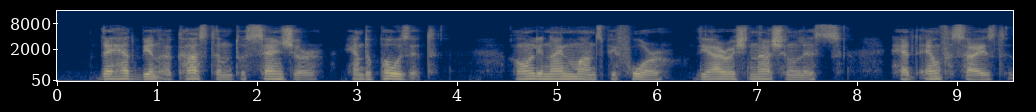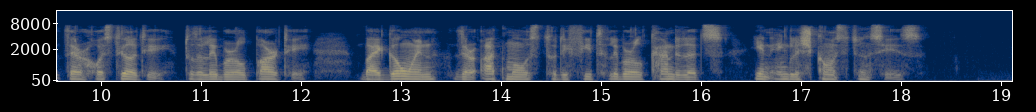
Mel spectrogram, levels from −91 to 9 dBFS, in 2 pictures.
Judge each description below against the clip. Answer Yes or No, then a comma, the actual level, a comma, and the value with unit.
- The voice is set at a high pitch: No, low, 125 Hz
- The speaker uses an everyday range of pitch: No, narrow, 2.2 semitones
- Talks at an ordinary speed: No, slow, 110 wpm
